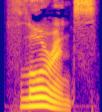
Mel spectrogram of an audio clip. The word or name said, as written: Florence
